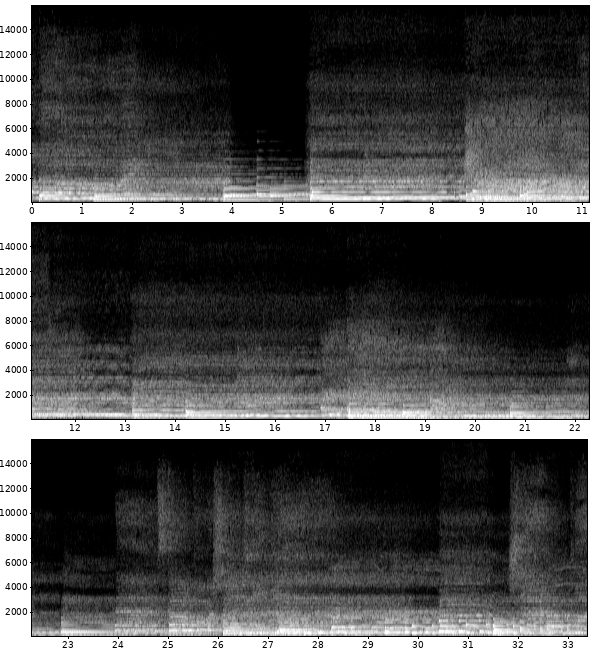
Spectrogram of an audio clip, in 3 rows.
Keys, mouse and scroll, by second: 2.3 click, 4.7 ctrl+z, 5.6-6.7 drag, 11.0 shift+middle click, 12.0 click, 13.6 alt+shift+click, 14.6 alt+shift+click, 15.7 ctrl+KP_Add, 15.8 ctrl+KP_Add, 16.0 ctrl+KP_Add, 16.1 ctrl+KP_Add, 16.6 ctrl+KP_Add, 17.1 ctrl+KP_Add, 17.4 ctrl+KP_Add, 17.7 ctrl+KP_Add, 18.1 ctrl+KP_Add, 18.4 ctrl+KP_Add, 19.3 ctrl+KP_Subtract, 21.8 click, 22.9 click, 24.9 click, 25.6 click, 26.1 middle click, 27.2 middle click, 29.1 click, 30.6 middle click, 31.8 KP_1.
